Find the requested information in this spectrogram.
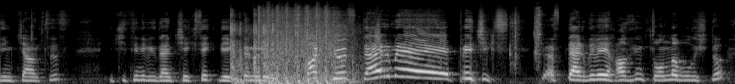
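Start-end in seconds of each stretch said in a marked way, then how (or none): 3.1-5.1 warning shout. Real, not acted. Gamer slowly warns the enemy not to peek, raised voice. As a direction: slowly warn him off.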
